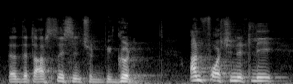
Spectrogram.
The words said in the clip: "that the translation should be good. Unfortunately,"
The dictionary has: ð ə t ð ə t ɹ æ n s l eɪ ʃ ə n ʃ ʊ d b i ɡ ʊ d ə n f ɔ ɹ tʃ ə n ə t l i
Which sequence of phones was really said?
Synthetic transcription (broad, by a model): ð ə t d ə t æ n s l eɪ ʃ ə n ʃ ʊ d b i ɡ ʊ d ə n f ɔ ɹ tʃ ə n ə t l i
